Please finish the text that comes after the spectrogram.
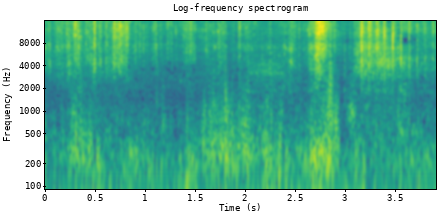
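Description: Strong gusty wind blows outdoors in snow during a kite-like bird toy flight, a steady broadband rush buffeting the microphone with rough low-end noise throughout.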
